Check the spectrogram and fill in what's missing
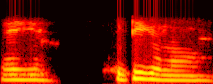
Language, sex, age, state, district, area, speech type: Assamese, female, 45-60, Assam, Sivasagar, rural, conversation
